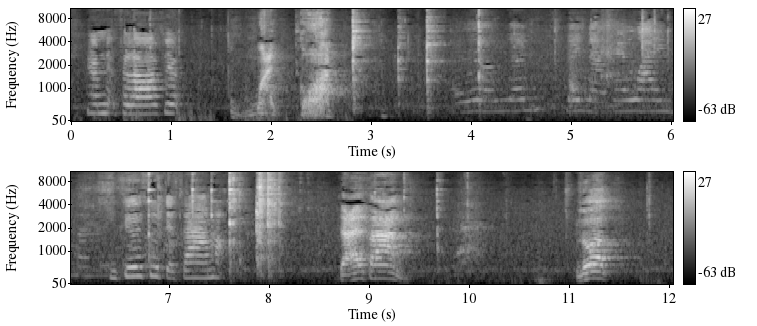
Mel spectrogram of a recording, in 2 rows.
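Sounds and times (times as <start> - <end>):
cutlery clinking on plates: 6.7 - 8.4.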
